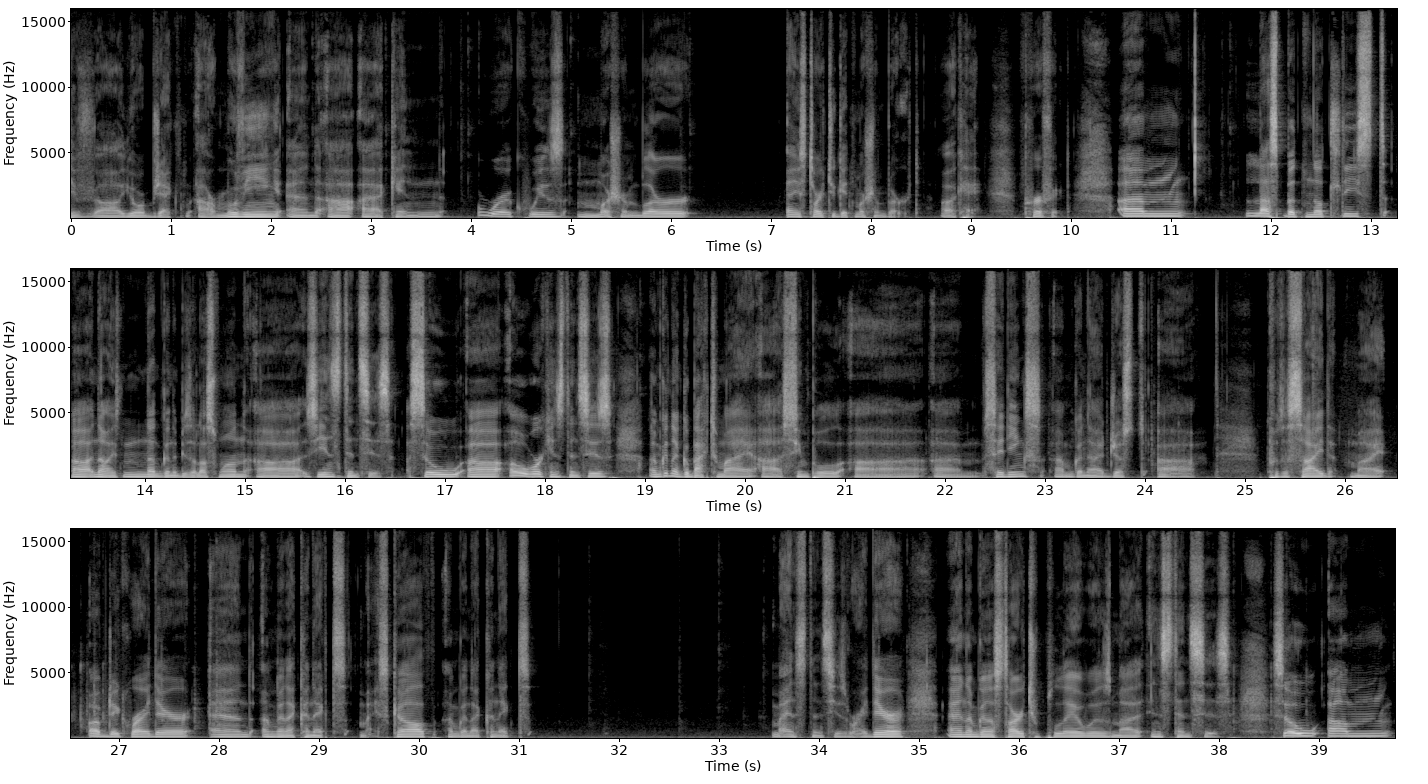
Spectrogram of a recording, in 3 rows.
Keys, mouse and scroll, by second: 1.3 click, 2.3 click, 3.0 click, 4.9 click, 8.3 click, 10.1 click, 10.2 click, 11.5 click, 11.9 click, 12.4 click, 14.4 click, 16.7 click, 19.1 click, 20.6 click, 21.8 Delete, 22.9 click, 23.7-25.5 ctrl+drag, 25.5 ctrl+space, 26.5 typing, 27.3 Down, 27.6 Up, 27.9 Return, 29.6-34.0 drag, 34.0 click, 34.9 click, 36.8 click, 38.0 Right, 38.4 Right, 38.7 Right, 39.2 Right.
